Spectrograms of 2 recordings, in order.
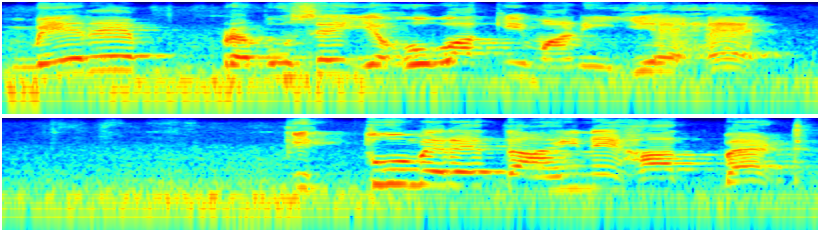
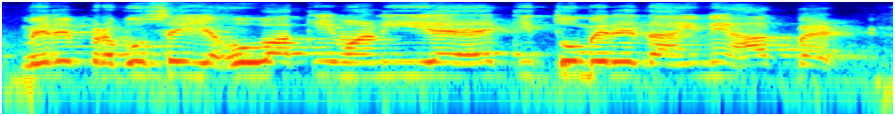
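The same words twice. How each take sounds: First: There is a short pause after 'यह है'. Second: It runs on without a pause after 'यह है'. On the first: The speaker calls it right. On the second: The speaker calls it wrong.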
